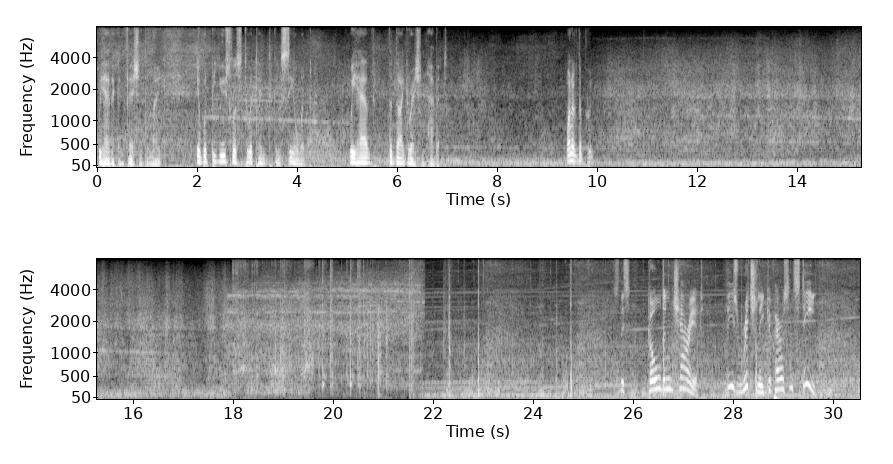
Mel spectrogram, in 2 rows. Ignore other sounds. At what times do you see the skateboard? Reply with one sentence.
The skateboard can be heard from 17.9 to 30.5 s.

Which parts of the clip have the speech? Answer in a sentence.
The speech can be heard from 0.0 to 7.0 s, from 9.3 to 9.9 s and from 25.6 to 29.6 s.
